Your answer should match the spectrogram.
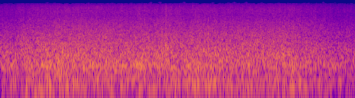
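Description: A steady, dense roar of rushing water, like a fast torrent pouring through a channel, loud and continuous throughout with no voices.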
